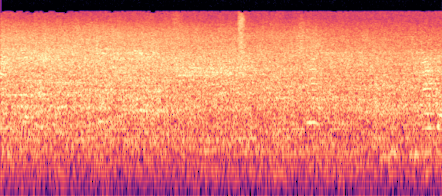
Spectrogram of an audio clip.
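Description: Shopping-mall hall ambience: a steady wash of noise with indistinct voices in the background.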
